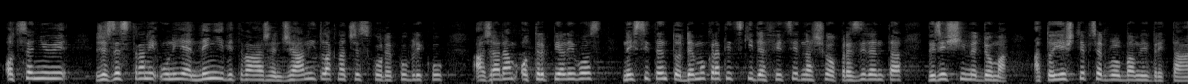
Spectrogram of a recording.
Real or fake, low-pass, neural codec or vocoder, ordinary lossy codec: real; none; none; none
